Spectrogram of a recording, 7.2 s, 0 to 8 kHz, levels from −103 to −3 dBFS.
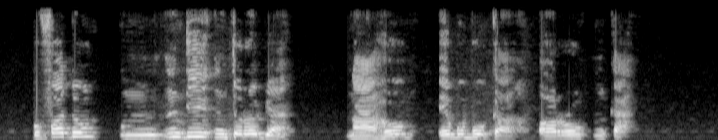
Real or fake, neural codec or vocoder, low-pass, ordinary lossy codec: real; none; 7.2 kHz; none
